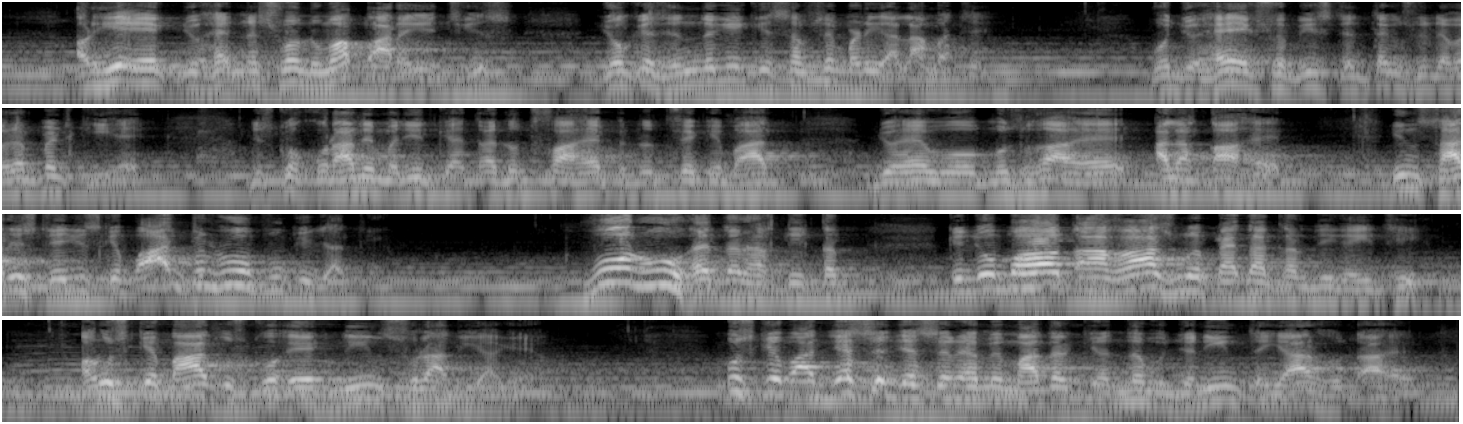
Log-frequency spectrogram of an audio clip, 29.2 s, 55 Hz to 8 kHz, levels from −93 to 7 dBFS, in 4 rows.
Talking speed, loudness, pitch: 210 wpm, -25 LUFS, 120 Hz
